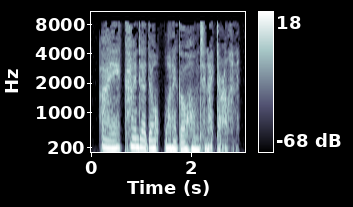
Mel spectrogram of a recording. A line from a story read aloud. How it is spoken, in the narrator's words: I explained softly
